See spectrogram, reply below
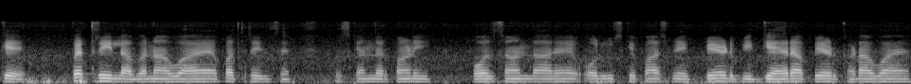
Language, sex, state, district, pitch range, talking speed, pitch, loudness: Hindi, female, Rajasthan, Bikaner, 130-135 Hz, 165 wpm, 130 Hz, -20 LUFS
